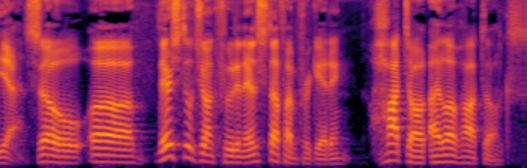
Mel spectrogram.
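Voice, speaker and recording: Speaking with an American accent, a man uses a normal speaking voice at a medium pitch and moderate pace, with ordinary pitch variation and hardly any pauses, on a very clean recording with a silent background. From North Carolina. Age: 40s. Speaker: comedian. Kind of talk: casual chat.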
